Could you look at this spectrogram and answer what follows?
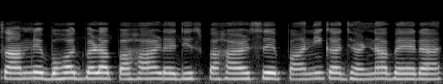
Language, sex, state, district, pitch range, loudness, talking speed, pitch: Hindi, female, Bihar, Katihar, 255-270 Hz, -14 LUFS, 190 wpm, 265 Hz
